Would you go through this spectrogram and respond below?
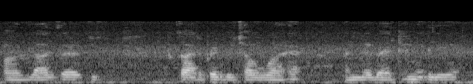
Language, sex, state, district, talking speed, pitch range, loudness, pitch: Hindi, male, Bihar, West Champaran, 150 wpm, 105-115 Hz, -20 LUFS, 110 Hz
